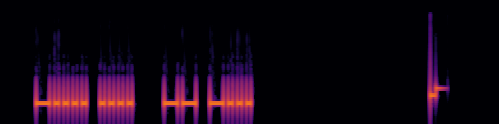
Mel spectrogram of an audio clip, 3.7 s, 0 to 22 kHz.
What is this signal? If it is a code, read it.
Morse code, heard as a keyed tone, about 34 wpm, 700 Hz. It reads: 6H MB
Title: Winter Field Day Exchanges Encore 35wpm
